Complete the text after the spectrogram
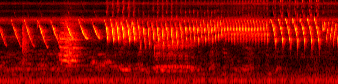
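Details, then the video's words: Canary song used to stimulate other canaries to sing: a few separate downward-slurred whistles, then a long, fast, buzzy rolling trill of rapid repeated notes, ending in quicker sweeping phrases. "The Ultimate Sound to Make Any Canary Sing Unstoppable!"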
